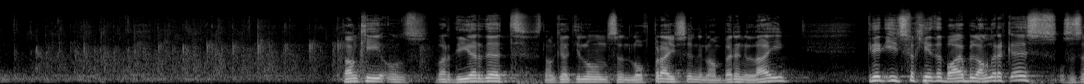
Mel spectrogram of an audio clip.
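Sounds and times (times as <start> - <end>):
audience applauding the musicians: 0.0 - 4.4
speech: 3.4 - 8.0, 8.7 - 10.8.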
